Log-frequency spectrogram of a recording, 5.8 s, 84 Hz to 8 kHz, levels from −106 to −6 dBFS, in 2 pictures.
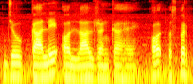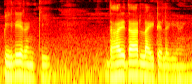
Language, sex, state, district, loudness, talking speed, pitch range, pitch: Hindi, male, Uttar Pradesh, Lucknow, -18 LUFS, 185 wpm, 115-135 Hz, 125 Hz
